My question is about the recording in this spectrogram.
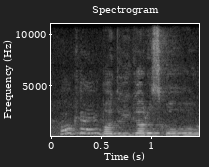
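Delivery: high-pitched imitation of a questioning mom; mom interrogation. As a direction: quiz him way up high. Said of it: "the classic, like, mom breakdown".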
